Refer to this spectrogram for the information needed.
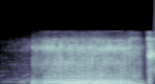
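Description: One loud, rough, low-pitched rattling breath lasting about a second and a half, a single snore.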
